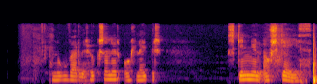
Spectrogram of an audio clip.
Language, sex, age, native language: Icelandic, male, 13, Icelandic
